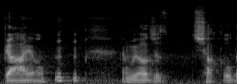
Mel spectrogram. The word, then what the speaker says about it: Guile: street fighter 2 and he'll pronounce the name geely instead of guile and we all just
